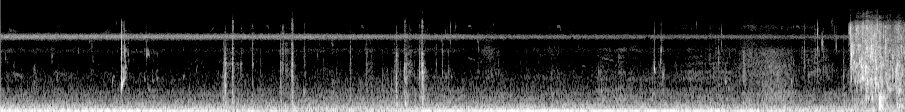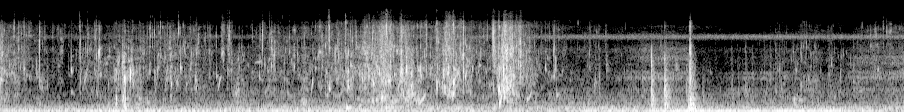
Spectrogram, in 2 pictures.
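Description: Water splashing and sloshing at a small boat's side for several seconds, starting just before halfway, as a hand works in the water beside the line, over a steady low hum.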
